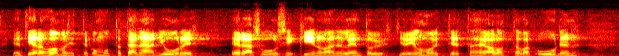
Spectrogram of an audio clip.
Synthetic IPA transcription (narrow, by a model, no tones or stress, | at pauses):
ent̪iæɾæhuɑmɑsit̪ːekummut̪ːɑt̪ænæːnjuːri | eræsuːsiːkiːnɑlɑinelent̪oyht̪iøilmoit̪ːiet̪ːæheɑlot̪ːɑʋɑt̪uːden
